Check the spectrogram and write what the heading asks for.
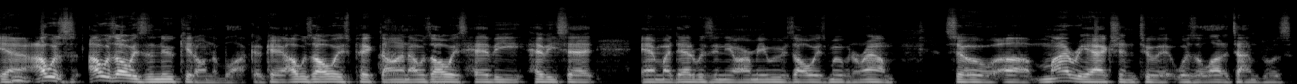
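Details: Adult male speaker; ordinary speech.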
